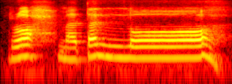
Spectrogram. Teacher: رحمت اللہ میں رو بھی پر پڑھی جائے گی، آگے ہا کو وسط حلق سے ادا کرنا ہے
